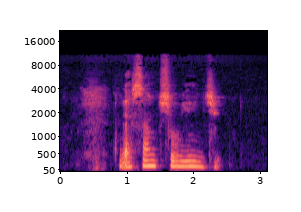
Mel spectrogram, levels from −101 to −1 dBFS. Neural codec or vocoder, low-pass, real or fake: none; 10.8 kHz; real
